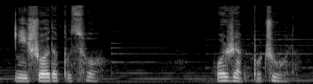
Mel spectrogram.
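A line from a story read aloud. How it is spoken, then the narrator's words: Low voice, close. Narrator (Chinese): 他沉声到我耳边道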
